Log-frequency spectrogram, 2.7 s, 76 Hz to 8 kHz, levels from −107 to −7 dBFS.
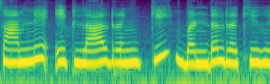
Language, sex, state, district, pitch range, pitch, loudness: Hindi, female, Jharkhand, Ranchi, 250-270 Hz, 255 Hz, -11 LUFS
